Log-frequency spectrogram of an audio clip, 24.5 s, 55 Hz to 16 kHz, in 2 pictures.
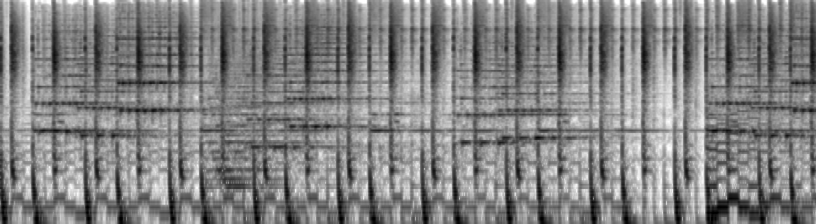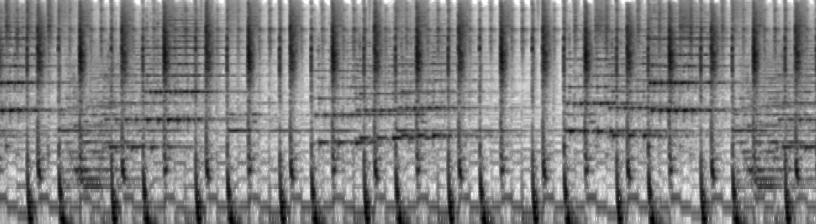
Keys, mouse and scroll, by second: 0.1-1.6 middle drag, 1.6 ctrl+r, 3.6 KP_3, 4.1-4.9 scroll up 2, 4.9 click, 8.4-8.9 scroll down 1, 8.9-10.4 scroll up 1, 10.4 click, 12.2 1, 12.8 click, 13.6 click, 14.5 click, 15.8 ctrl+KP_1, 17.7 click, 18.8 click, 19.4 click, 20.7 click, 21.2 click, 22.8 click, 23.9 click.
